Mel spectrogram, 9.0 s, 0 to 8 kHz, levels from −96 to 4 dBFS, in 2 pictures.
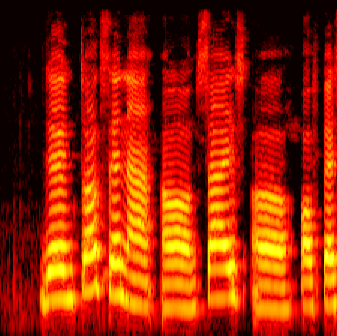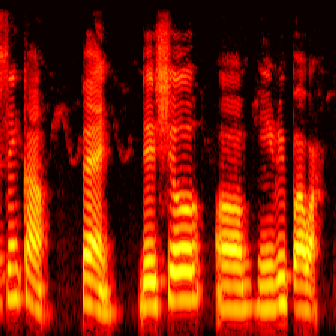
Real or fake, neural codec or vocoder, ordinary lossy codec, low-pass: real; none; none; 7.2 kHz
